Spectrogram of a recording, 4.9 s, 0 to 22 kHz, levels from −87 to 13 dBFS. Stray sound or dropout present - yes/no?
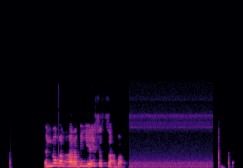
no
